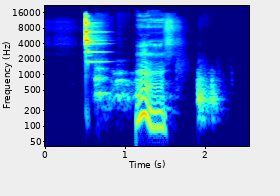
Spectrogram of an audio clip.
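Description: A single bright clink of glasses touching in a toast over rye whiskey, with a short high ring that fades quickly, followed by a couple of brief murmured vocal sounds.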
